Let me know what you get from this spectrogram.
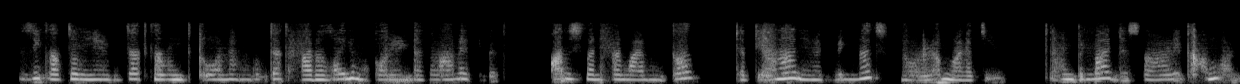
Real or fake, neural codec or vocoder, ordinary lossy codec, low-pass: fake; codec, 44.1 kHz, 0.9 kbps, DAC; Opus, 24 kbps; 7.2 kHz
